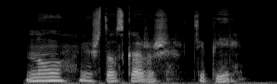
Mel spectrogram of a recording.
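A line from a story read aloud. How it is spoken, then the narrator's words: Tired voice. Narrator (Russian): спросил Люциус усталым голосом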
